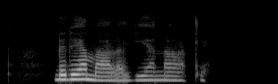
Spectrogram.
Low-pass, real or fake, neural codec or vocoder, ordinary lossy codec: 10.8 kHz; fake; autoencoder, 48 kHz, 32 numbers a frame, DAC-VAE, trained on Japanese speech; AAC, 32 kbps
